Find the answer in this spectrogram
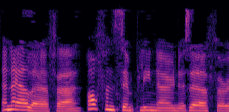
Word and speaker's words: Şanlıurfa: Şanlıurfa, pronounced Şanlıurfa, often simply known as Urfa in daily language.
